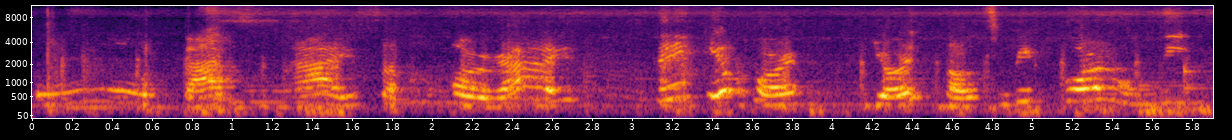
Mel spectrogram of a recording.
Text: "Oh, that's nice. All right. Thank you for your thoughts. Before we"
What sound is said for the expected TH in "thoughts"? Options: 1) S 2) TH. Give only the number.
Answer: 1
